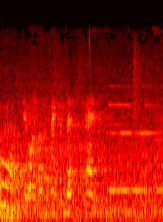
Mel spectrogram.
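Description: Subway station ambience: voices in the first second, then a steady whine of several tones holding on from about two-thirds of the way through.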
